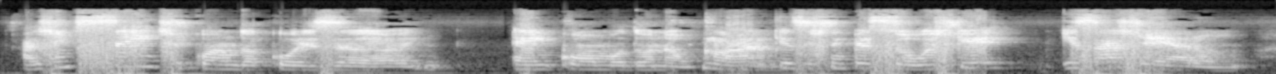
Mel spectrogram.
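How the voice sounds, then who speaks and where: Noticeable background noise sits behind a woman speaking at a moderate pace and medium pitch. Her pitch swings very widely while her loudness stays very even. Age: 40s. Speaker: actress. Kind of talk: casual chat.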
